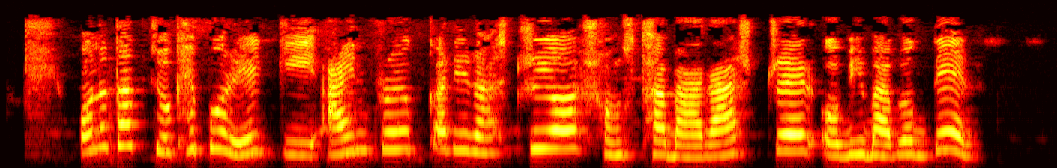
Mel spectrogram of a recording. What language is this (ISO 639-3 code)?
ben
